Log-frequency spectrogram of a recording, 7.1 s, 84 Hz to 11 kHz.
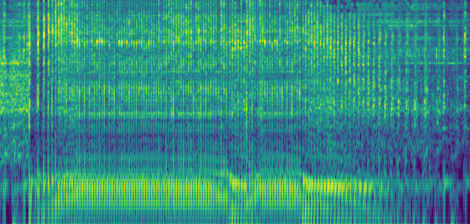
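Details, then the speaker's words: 1996 Craftsman LT1000 Turbo Cool lawn tractor, single-cylinder, first start on jump pack: rough, very loud raspy bark; owner wondered muffler or head gasket, found cracked muffler. "you know maybe this thing might pop off and ride it off thep sounds like we need a muffler or a head gasket"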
